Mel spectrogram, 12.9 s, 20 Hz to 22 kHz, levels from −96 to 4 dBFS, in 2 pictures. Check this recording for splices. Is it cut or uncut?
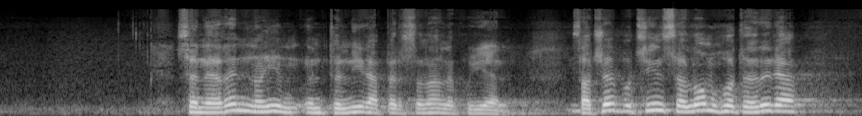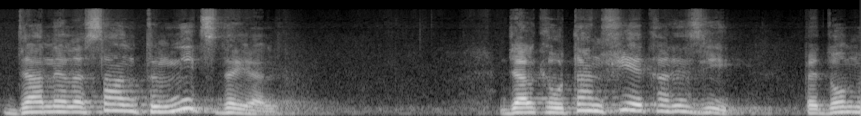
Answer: uncut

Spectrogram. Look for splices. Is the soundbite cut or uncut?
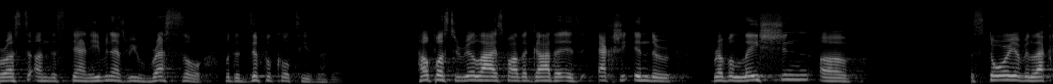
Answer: uncut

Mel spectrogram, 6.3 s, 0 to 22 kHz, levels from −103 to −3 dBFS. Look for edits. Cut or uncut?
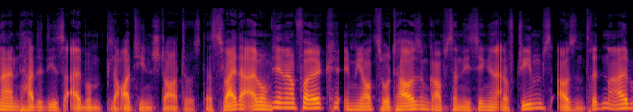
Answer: cut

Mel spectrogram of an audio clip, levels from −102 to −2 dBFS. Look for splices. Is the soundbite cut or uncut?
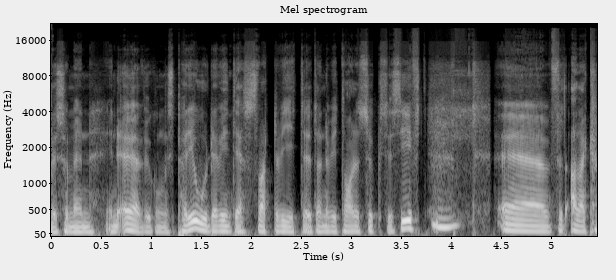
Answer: cut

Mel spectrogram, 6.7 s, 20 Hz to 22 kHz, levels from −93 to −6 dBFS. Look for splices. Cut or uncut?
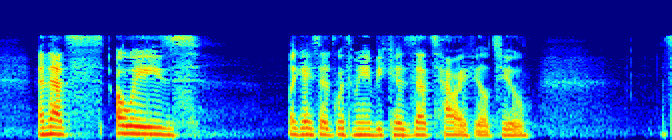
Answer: cut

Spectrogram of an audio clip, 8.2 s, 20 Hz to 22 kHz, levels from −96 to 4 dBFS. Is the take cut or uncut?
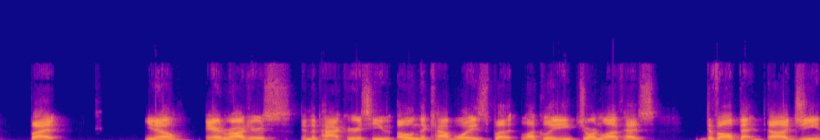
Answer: uncut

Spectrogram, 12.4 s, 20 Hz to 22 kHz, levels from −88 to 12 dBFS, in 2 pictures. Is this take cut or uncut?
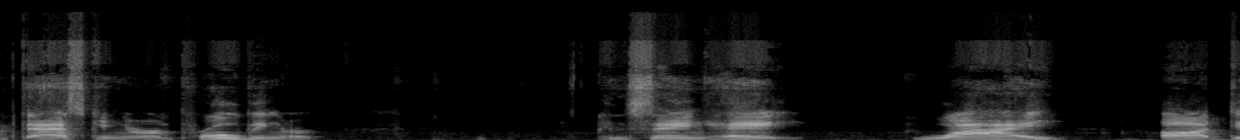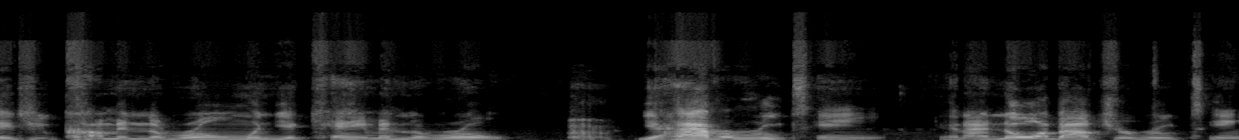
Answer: uncut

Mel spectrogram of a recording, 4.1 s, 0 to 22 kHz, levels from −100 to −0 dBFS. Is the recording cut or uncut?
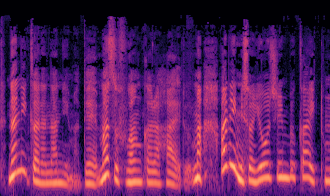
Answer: uncut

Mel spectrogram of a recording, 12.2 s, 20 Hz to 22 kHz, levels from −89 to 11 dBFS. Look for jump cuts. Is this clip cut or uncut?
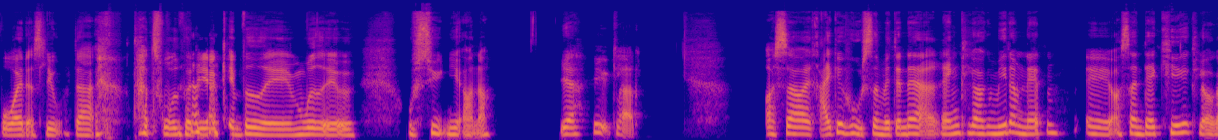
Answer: uncut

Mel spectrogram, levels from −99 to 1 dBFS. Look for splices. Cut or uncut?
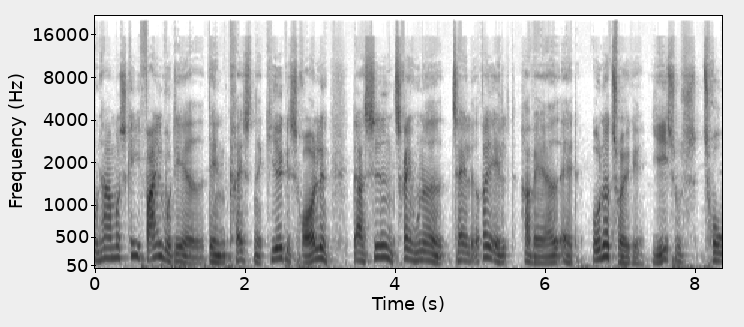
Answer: uncut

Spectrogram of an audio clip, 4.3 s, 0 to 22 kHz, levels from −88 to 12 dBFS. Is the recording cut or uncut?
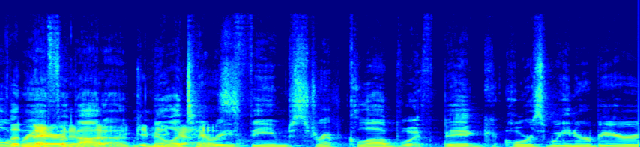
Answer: uncut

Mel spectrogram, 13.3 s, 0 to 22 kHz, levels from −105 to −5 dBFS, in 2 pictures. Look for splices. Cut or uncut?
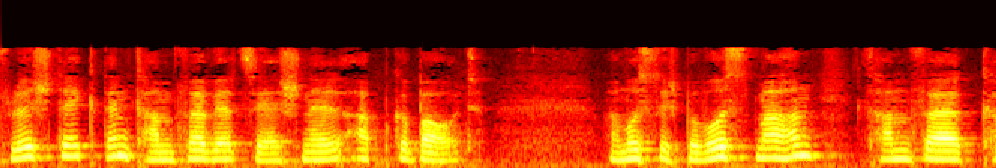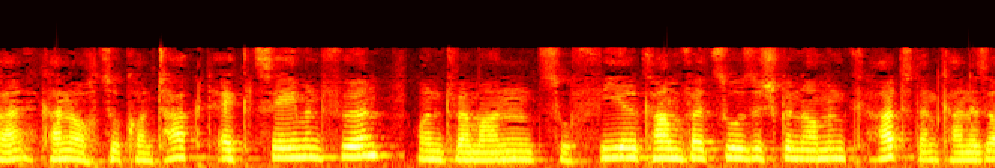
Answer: cut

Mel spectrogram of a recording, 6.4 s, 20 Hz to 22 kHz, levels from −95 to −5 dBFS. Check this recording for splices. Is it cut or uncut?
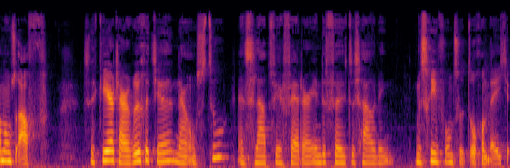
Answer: uncut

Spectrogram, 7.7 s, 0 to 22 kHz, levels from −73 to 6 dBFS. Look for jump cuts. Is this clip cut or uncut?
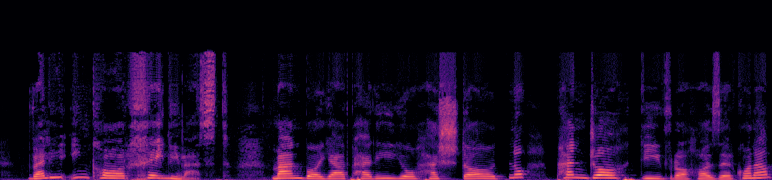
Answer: cut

